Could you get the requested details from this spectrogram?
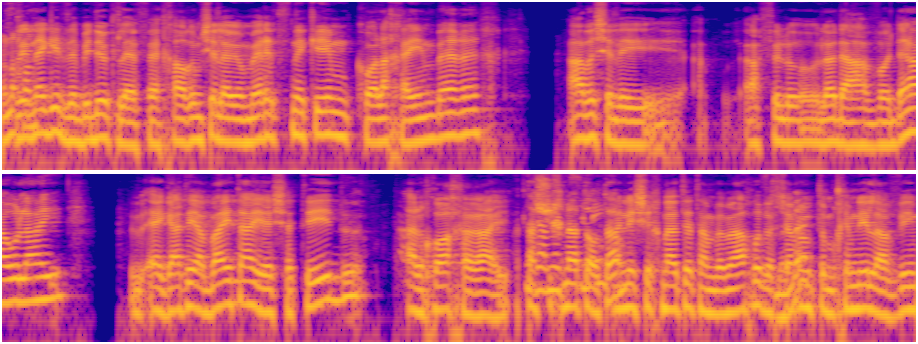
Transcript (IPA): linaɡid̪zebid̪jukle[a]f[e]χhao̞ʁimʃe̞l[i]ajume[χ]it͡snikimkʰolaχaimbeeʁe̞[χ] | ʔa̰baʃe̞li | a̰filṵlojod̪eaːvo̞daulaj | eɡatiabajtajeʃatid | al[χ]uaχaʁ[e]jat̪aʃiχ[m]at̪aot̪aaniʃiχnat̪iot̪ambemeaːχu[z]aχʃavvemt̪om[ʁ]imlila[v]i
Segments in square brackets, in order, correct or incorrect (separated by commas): incorrect, correct, correct, incorrect, correct, correct, incorrect, incorrect, correct, incorrect, correct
